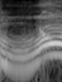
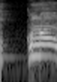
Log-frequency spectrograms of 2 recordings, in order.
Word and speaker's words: know: इसमें भी है KNOW, इसको हम पढ़ेंगे नो पढ़ेंगे, ना कि क्नो पढ़ेंगे। नो पढ़ेंगे, केवल के हमारा साइलेंट रहेगा, इसका लोप हो जाएगा।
